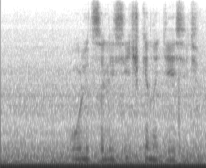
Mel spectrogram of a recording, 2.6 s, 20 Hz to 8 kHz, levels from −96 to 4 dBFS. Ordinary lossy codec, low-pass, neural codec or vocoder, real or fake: none; none; none; real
